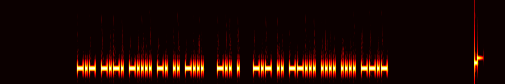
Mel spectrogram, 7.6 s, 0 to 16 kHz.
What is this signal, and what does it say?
Morse code, heard as a keyed tone, about 37 wpm, 700 Hz. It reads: KC6NIB DE KI7HHQ
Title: USA Callsign DE Callsign - 6 Characters - 40wpm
